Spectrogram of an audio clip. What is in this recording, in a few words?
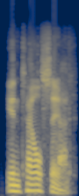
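"Intelsat", American English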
